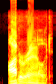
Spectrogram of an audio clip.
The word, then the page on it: autoroute: American English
